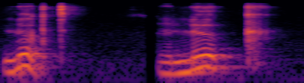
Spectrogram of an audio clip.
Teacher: Estos son los dos sonidos finales que se tienen que escuchar. La K pronunciada aquí atrás, en la garganta, y la T en la punta de la lengua, en medio de los dos dientes.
